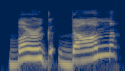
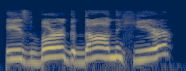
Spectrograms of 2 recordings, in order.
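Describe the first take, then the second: First: Much higher, loud searching call. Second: Much higher and louder, slow; calling out. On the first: A stranger seeking Berg, calling out loud. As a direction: call across the crowd. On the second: A stranger seeking Berg, high loud call. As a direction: call his name over the heads. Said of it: "a female voice called out". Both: A narrator's reading.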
